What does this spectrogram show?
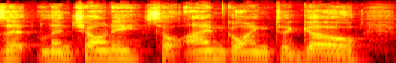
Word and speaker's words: Lencioni: Some of you know him as Patrick Lencioni or other things, but he pronounces it Lencioni, so I'm going to go with his interpretation of his own last name.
